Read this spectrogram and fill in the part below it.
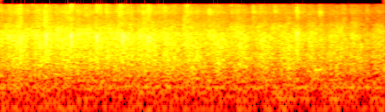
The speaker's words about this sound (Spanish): Gracias a todos por estar aquí en este gran evento. Un fuerte aplauso por su participación y por su apoyo.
